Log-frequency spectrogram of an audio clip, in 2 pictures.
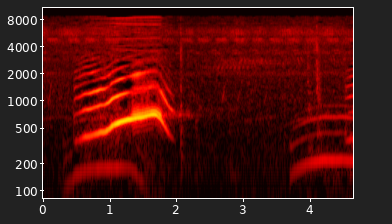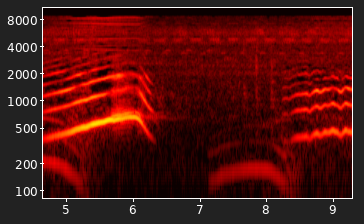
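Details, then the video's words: Hyena calling in a repeated sequence: each call opens with a low arching hum, then climbs into a loud rising whoop that breaks off. Three calls in about nine seconds, with a faint steady hiss behind them. "Hyena Sound صوت الضبع"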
